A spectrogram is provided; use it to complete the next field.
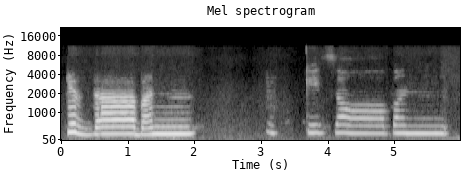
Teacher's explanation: you joined the kaf to the dal with force because of the shadda. You put emphasis on it. · And when you say that, you have to produce a 2-second nasal sound when you say it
